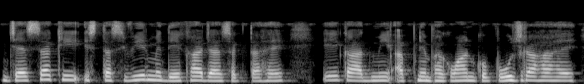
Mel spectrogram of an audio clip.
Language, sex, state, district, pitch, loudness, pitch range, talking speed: Hindi, male, Uttar Pradesh, Lucknow, 180 Hz, -15 LUFS, 170-190 Hz, 175 wpm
